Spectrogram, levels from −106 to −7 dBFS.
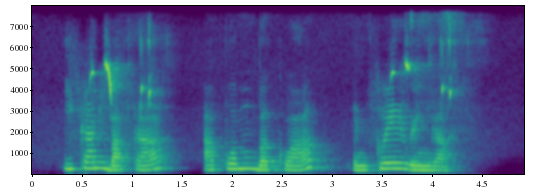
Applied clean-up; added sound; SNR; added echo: neural mask model Resemble Enhance denoiser.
